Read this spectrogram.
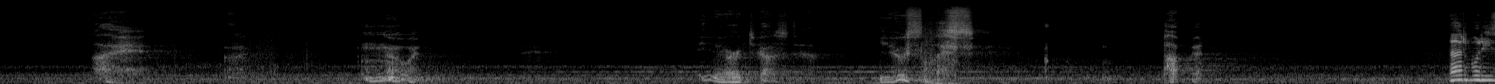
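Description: An elderly man speaks in a strained, pained voice, close by.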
